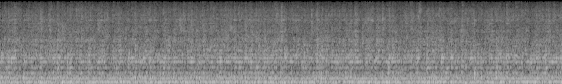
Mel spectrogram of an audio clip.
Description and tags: During the rinse cycle.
